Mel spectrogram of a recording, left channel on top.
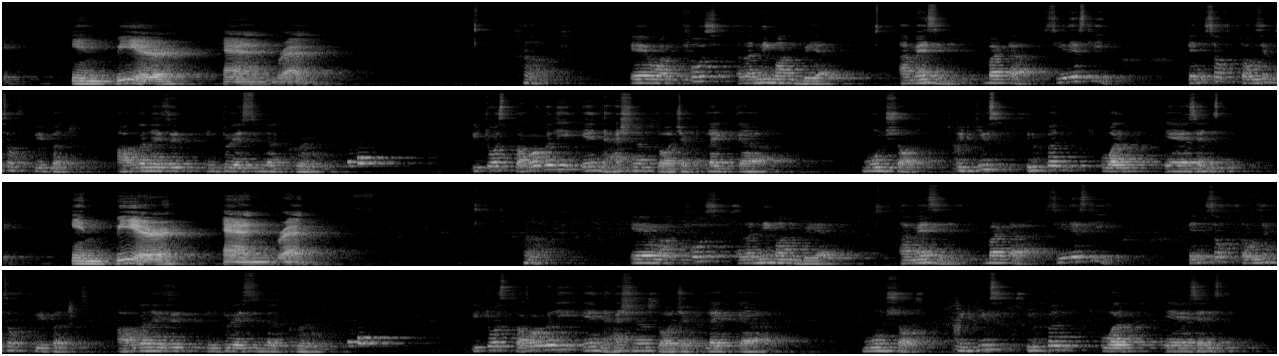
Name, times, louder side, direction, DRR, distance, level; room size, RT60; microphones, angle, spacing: voice 1, 0.7-1.8 2.2-3.1 22.3-22.4, right 3 dB, 35° right, 5 dB, 0.6 m, -25 dB
voice 2, 6.3-8.3 9.0-9.5 9.8-11.1 11.9-13.4 13.9-15.9 16.2-16.5 17.4-20.4 21.3-21.9 22.3-23.4 23.7-24.1 24.4-24.9, equal, 55° left, 2 dB, 0.9 m, -32 dB
7.6 x 5.3 x 4.3 m, 1.1 s
head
